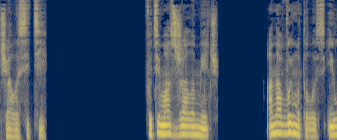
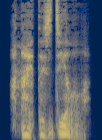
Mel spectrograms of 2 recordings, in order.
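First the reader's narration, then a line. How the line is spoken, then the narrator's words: Whisper. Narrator (Russian): прошептала сети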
